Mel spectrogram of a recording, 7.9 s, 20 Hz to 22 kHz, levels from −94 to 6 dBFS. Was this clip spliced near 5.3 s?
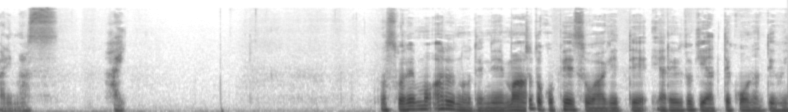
yes; 1 cut; at 5.3 s

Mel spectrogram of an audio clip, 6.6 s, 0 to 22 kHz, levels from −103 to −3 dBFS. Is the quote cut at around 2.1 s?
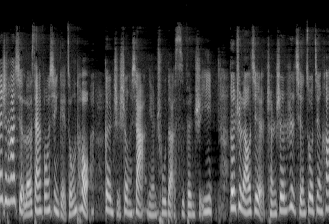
yes; 2 cuts; at 2.1 s, 4.6 s

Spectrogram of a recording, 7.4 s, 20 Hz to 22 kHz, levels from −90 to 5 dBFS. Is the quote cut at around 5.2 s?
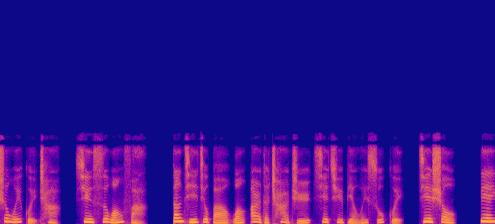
no; 1 cut; at 2.4 s

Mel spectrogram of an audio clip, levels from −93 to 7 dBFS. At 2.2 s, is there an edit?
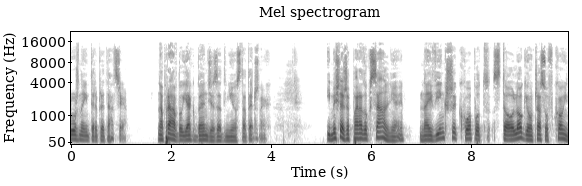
yes; 1 cut; at 2.2 s

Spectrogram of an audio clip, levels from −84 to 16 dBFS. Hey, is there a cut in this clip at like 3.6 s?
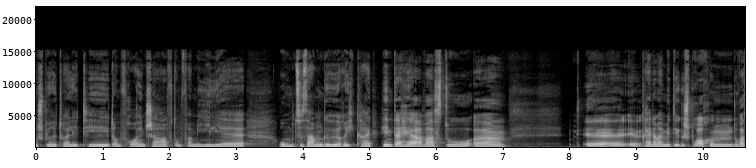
no; 2 cuts; at 5.0 s, 9.1 s

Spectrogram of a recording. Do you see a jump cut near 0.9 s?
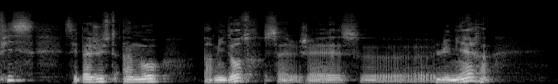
no; 1 cut; at 2.6 s

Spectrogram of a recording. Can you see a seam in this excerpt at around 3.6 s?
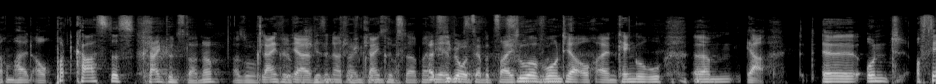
no; 1 cut; at 7.4 s

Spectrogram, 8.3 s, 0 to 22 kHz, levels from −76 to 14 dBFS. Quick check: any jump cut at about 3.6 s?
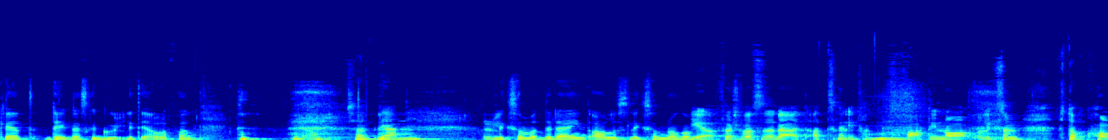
yes; 3 cuts; at 1.8 s, 3.6 s, 5.2 s

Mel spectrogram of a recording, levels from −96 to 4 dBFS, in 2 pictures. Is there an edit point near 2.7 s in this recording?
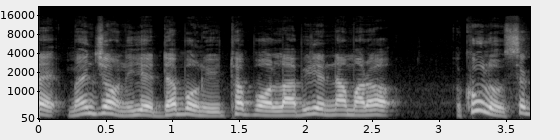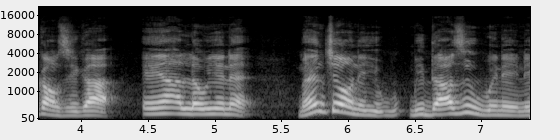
no; 0 cuts

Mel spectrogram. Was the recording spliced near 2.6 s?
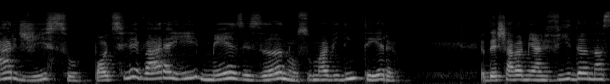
no; 1 cut; at 4.8 s

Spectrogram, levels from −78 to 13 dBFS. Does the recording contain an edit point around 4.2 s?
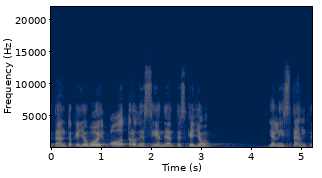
yes; 1 cut; at 4.2 s

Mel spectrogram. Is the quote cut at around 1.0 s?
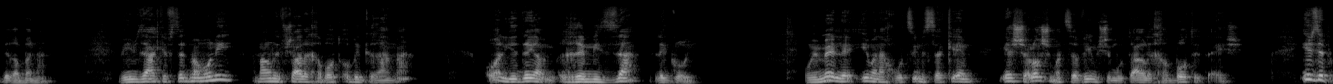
no; 1 cut; at 8.0 s

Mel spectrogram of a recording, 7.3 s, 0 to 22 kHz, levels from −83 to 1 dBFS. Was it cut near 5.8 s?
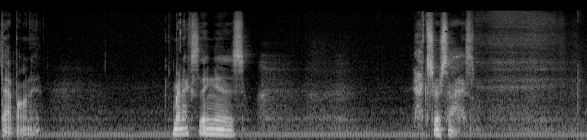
no; 1 cut; at 2.1 s

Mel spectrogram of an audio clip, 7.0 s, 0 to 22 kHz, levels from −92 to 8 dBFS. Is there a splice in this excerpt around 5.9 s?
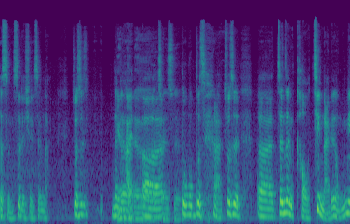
yes; 1 cut; at 5.9 s

